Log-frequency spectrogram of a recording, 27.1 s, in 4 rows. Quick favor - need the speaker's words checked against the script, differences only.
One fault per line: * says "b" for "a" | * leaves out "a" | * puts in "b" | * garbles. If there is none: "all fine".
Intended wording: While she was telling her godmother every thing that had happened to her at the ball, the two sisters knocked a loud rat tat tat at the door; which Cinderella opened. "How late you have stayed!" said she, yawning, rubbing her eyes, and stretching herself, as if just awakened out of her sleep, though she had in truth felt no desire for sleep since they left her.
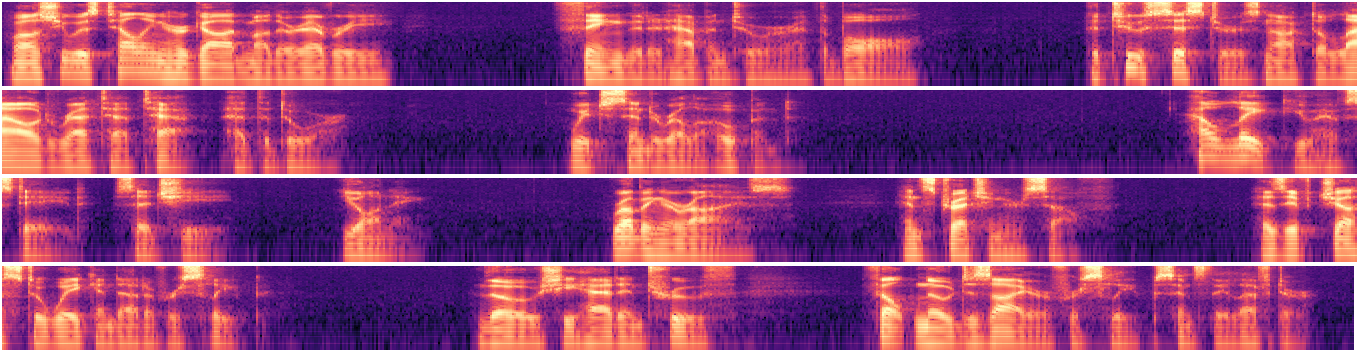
all fine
